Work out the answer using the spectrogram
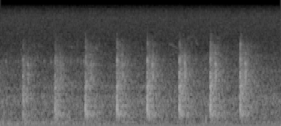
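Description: Water rail giving a series of eight short, harsh, clipped notes, evenly spaced about two or three per second, over a low background hum.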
